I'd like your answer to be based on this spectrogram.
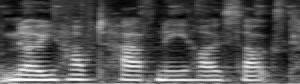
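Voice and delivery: ordinary talk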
